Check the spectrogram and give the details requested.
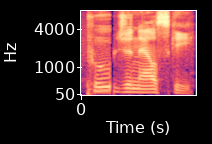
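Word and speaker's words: Pudzianowski: You're gonna have to do it phonetically. It's Pujanowski.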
